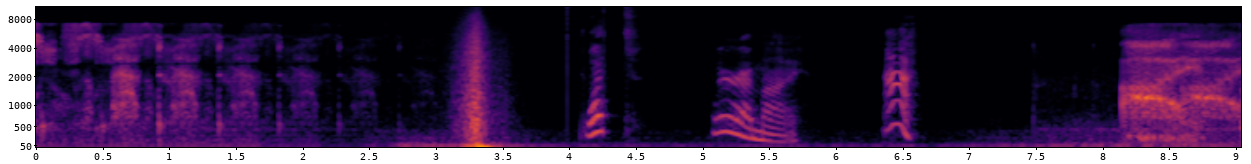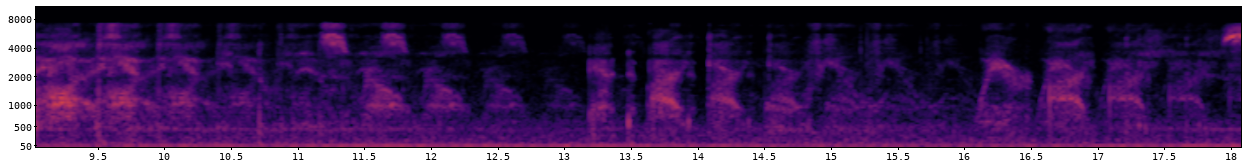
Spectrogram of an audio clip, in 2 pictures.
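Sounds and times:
person whispering: 0.0s - 2.6s, 8.2s - 18.0s.

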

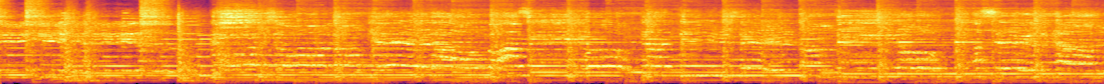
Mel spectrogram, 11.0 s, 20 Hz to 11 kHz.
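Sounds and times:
drum kit: 0.0s - 11.0s
keyboard: 0.0s - 11.0s
person singing: 0.0s - 11.0s.

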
